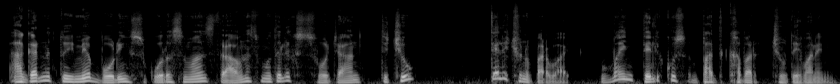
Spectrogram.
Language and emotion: Kashmiri, happy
